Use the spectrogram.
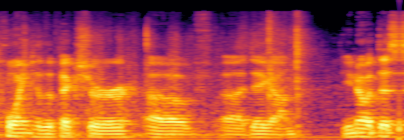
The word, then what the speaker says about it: Dagon: Pronounced Dagon.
